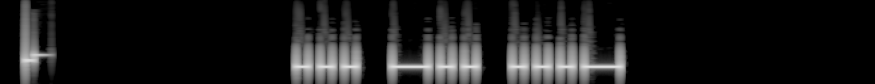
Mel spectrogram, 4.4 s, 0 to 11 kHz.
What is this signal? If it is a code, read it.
Morse code, heard as a keyed tone, about 20 wpm, 700 Hz. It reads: SDV
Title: Three Challenging Letter-Number Combinations 20wpm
